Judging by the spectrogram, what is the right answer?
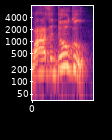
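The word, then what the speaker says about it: Ouagadougou: All right, somebody, we got, we got somebody calling in from Wazadugu.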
